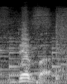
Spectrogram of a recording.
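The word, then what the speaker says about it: דִּבָּה: In the Hebrew language, the particular word within the context of specific scriptures that I speak of is pronounced dibba, which means to defame or to whisper an evil report or unfavorable saying.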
